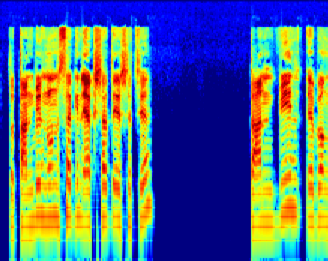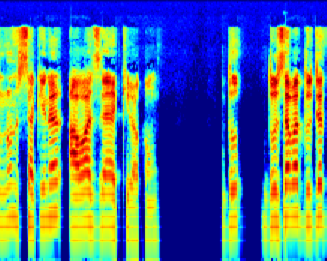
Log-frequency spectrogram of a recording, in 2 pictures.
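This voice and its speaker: A man's voice: high-pitched, sharp tone, smooth, no echo. A man teaching an online Quran reading class, patiently explaining rules step by step.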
